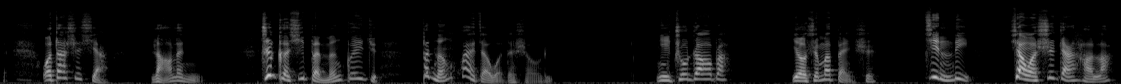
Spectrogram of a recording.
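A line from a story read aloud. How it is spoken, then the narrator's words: Coquettish giggling. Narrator (Chinese): 阿紫是咯咯娇笑，说道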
